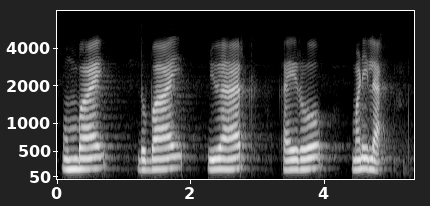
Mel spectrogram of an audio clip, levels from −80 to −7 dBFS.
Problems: constant background noise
